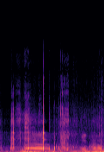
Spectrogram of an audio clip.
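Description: A person calling out wordlessly in short exclamations, over a low rumble of wind on the microphone and a few sharp knocks about a second in.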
